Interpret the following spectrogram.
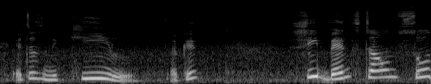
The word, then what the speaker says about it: Nikhil: The second part of it is longer, sounded like heel. So, how is the way that principal is pronouncing his name? It is Nikhil.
